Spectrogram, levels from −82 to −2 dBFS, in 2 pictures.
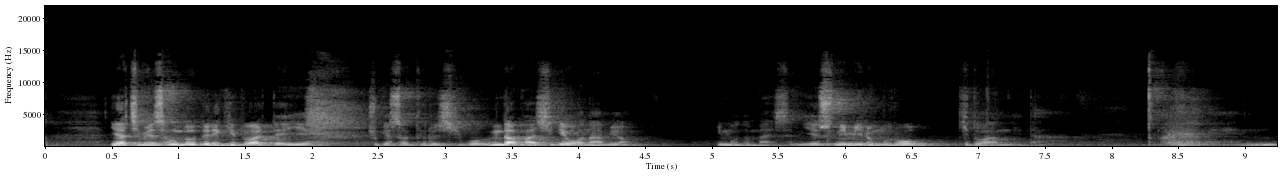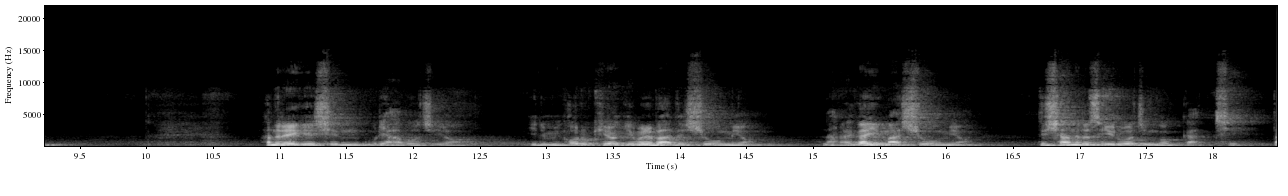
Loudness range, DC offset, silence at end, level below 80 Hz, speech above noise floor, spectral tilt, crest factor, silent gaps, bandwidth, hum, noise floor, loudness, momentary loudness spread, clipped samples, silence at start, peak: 10 LU; under 0.1%; 0.2 s; -62 dBFS; 32 dB; -5 dB/octave; 24 dB; none; 14 kHz; none; -59 dBFS; -27 LUFS; 18 LU; under 0.1%; 0.05 s; -4 dBFS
